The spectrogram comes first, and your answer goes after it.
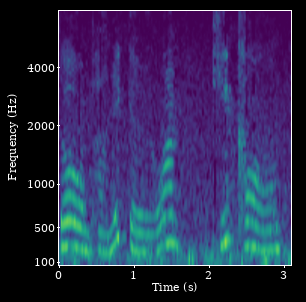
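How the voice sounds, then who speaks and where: In a put-on character voice, a female-sounding speaker with a high pitch talks at a very slow pace over clear background noise. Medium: fan dub. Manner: blustering.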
